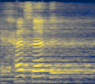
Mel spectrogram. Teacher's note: دال وقف کی صورت میں دال ساکن پڑھا جائے گا، اس پر قلقلہ بھی ہوگا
